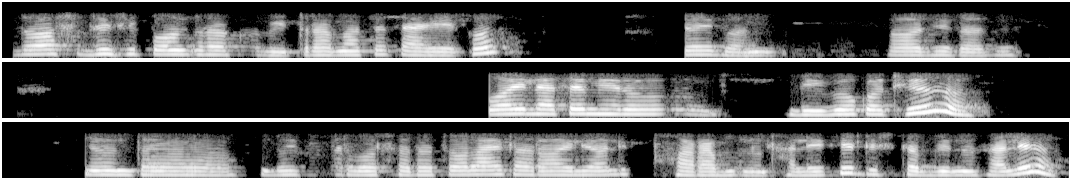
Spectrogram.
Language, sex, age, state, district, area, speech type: Nepali, female, 45-60, West Bengal, Darjeeling, rural, conversation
